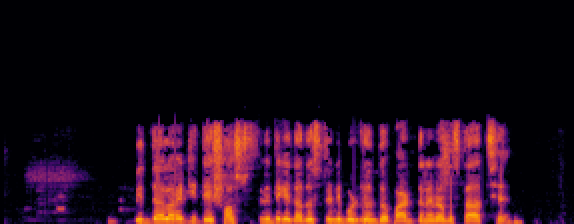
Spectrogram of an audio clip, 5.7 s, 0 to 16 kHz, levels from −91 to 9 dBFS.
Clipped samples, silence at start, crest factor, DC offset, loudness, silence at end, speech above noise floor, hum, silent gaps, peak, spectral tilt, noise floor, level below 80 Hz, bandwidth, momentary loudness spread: under 0.1%; 0.6 s; 16 dB; under 0.1%; -15 LUFS; 0.55 s; 41 dB; none; none; -2 dBFS; -3.5 dB/octave; -56 dBFS; -54 dBFS; 7.8 kHz; 7 LU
